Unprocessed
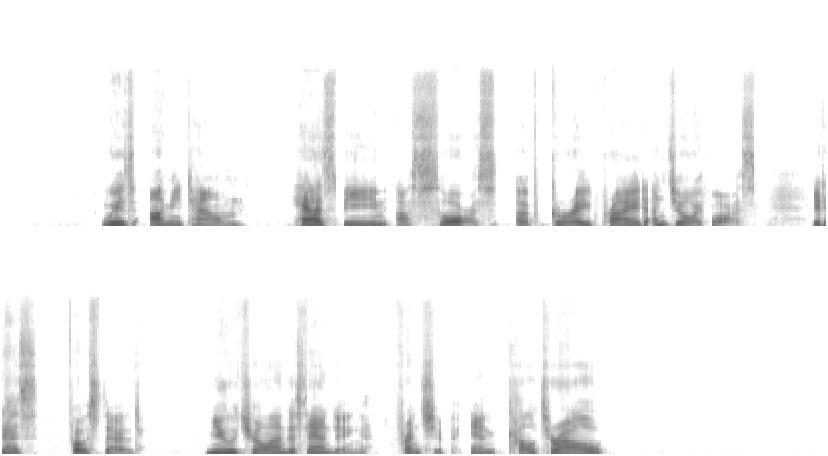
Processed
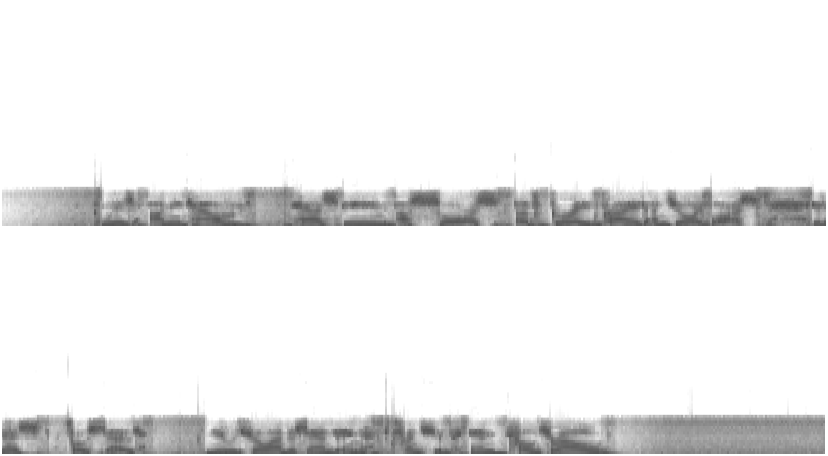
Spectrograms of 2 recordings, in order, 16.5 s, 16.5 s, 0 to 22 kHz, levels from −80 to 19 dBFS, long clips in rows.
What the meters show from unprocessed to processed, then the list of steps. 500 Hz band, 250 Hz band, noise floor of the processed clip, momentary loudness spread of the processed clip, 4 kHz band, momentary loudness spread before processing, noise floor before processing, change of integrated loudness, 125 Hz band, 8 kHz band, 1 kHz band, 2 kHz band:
+8.0 dB, +9.0 dB, −42 dBFS, 11 LU, +12.5 dB, 14 LU, −82 dBFS, +9.5 dB, +12.5 dB, below −30 dB, +7.5 dB, +15.0 dB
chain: hearing-aid frequency compression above 2,000 Hz 4 to 1
camcorder AGC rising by 35 dB per second
noise gate −46 dBFS, range −14 dB
mains-hum notches 60/120/180/240/300 Hz
envelope flattener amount 100%
level −7.5 dB

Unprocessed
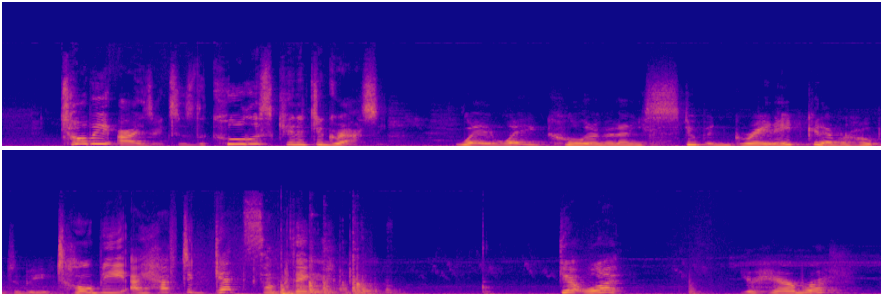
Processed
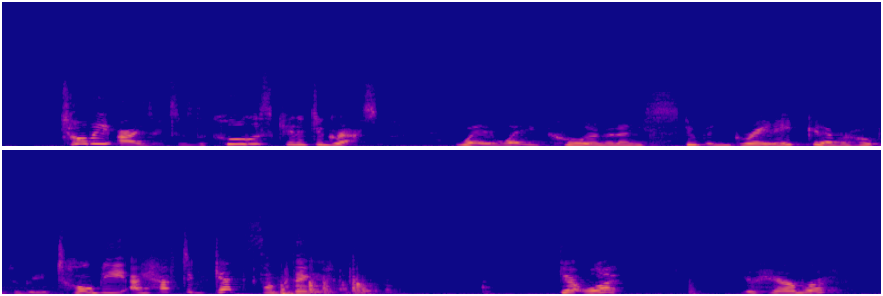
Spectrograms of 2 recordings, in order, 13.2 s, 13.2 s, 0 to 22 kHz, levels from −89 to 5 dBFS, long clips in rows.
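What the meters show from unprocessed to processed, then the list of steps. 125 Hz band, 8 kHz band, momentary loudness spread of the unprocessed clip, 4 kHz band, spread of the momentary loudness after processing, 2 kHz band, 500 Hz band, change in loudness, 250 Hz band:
−12.5 dB, below −25 dB, 11 LU, −14.5 dB, 16 LU, −7.0 dB, −7.0 dB, −7.0 dB, −9.5 dB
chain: spectral dynamics exaggerated over time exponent 1.5
low-pass filter 2,000 Hz 12 dB per octave
low-shelf EQ 270 Hz −10.5 dB
level −2 dB

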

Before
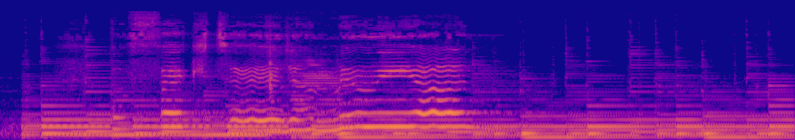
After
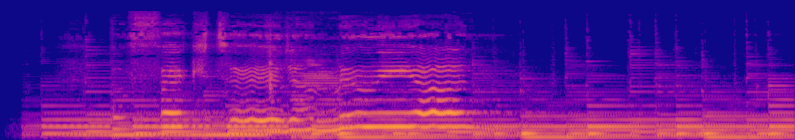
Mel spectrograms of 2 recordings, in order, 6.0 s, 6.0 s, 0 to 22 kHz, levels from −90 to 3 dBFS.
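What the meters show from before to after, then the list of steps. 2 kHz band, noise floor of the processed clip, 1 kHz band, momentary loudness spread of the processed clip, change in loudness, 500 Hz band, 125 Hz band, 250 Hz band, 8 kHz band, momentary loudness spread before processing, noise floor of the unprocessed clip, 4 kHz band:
+5.0 dB, −48 dBFS, +5.0 dB, 12 LU, +5.0 dB, +5.0 dB, +4.5 dB, +4.5 dB, +5.0 dB, 10 LU, −42 dBFS, +5.0 dB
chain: fade in at the beginning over 1.04 s
level +5 dB

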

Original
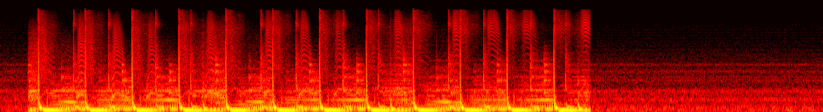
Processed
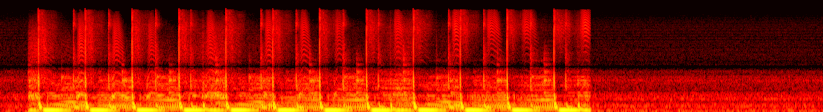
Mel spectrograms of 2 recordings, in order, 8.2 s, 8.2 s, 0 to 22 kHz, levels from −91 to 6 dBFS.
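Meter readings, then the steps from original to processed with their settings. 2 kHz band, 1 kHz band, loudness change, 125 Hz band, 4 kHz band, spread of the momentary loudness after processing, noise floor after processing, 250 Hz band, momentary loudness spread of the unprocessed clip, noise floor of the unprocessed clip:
−0.5 dB, +5.0 dB, +2.5 dB, +1.0 dB, +3.0 dB, 1 LU, −49 dBFS, +3.5 dB, 1 LU, −52 dBFS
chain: phaser with its sweep stopped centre 440 Hz, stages 8
level +7.5 dB

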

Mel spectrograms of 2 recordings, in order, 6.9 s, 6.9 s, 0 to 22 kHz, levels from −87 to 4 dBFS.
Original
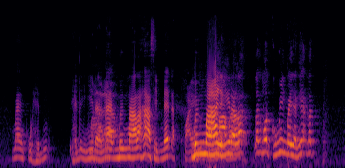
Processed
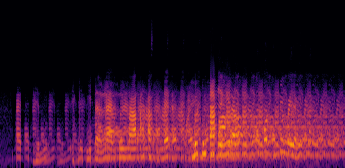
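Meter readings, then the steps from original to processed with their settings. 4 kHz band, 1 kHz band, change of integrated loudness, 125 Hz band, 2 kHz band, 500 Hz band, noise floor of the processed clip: −4.0 dB, +4.0 dB, +4.0 dB, +4.5 dB, +5.5 dB, +5.0 dB, −58 dBFS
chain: high shelf with overshoot 3,300 Hz −13.5 dB, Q 1.5
gate pattern "xxx.x.x.xxxxx.x" 182 BPM −24 dB
on a send: delay that swaps between a low-pass and a high-pass 161 ms, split 850 Hz, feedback 88%, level −8.5 dB
on the sum: level +4.5 dB

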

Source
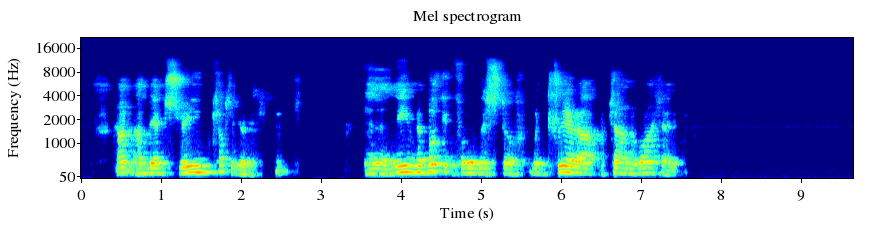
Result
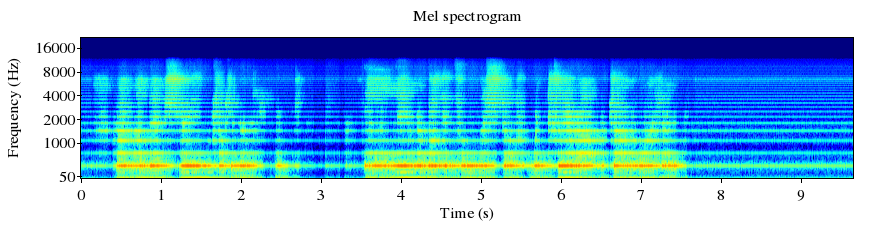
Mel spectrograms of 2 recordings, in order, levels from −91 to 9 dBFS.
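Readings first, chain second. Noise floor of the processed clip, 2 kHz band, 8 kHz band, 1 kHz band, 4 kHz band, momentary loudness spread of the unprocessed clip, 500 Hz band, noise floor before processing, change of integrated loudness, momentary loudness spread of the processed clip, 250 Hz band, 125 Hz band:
−43 dBFS, +9.5 dB, +8.0 dB, +9.0 dB, +8.5 dB, 15 LU, +7.5 dB, −84 dBFS, +6.5 dB, 13 LU, +7.5 dB, −11.0 dB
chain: compressor on every frequency bin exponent 0.4
phases set to zero 360 Hz
level +3.5 dB

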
